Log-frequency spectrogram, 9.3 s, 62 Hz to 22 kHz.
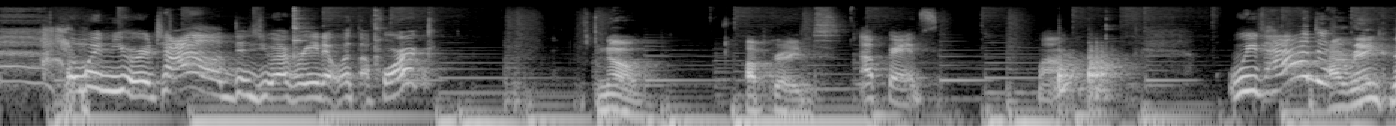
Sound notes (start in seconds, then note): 0.2 chuckling; 2.9 lounge music; 7.0 glass thudding softly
